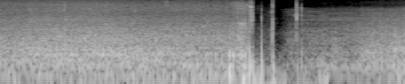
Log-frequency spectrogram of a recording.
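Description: Sea surf washing among rocks, a steady rushing noise. A few sharp clicks come about two and a half seconds in, and the rush is quieter after them.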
